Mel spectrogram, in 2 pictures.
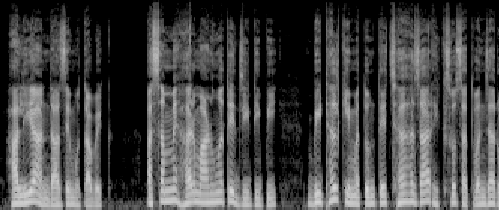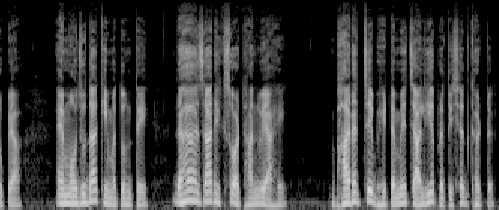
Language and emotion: Sindhi, neutral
